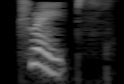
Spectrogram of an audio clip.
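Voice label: "traipse", English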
